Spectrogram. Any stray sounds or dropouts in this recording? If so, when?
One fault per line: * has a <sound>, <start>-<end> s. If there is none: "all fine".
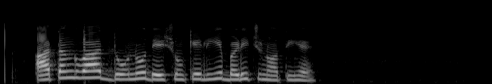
all fine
